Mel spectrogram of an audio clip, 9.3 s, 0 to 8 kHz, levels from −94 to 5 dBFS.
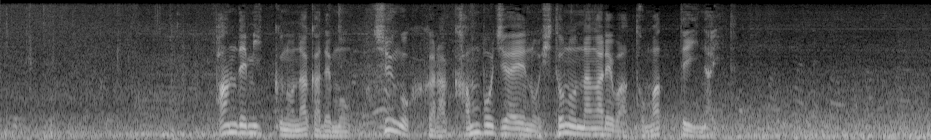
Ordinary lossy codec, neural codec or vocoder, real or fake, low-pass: none; none; real; 7.2 kHz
